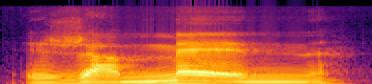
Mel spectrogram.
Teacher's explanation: Ici, on entend que l'accent grave change la prononciation. Il ouvre le son de la lettre E.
